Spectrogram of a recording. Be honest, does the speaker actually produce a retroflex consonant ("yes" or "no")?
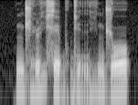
yes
